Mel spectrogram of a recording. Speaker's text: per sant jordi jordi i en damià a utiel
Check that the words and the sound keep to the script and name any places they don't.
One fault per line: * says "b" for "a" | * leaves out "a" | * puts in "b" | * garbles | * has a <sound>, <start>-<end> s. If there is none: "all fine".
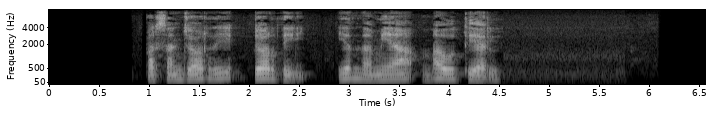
all fine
